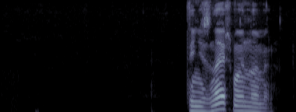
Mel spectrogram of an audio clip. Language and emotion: Russian, neutral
